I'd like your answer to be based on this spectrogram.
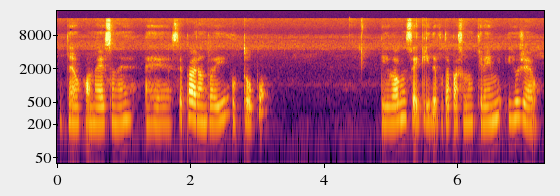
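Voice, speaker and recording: A woman in her thirties gives a relaxed at-home hair tutorial. Her voice is dark and husky, with a gravelly edge at the ends of phrases. She keeps turning to her viewers and checking that they follow. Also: mid-range voice, normal speed. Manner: chatty, addresses viewers as "gente", many fillers like "né". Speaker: beauty vlogger. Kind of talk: casual hair-care tutorial. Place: small bedroom at home, indoors.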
